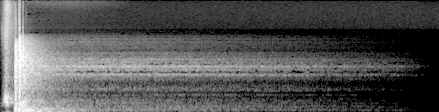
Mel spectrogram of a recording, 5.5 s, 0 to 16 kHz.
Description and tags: Epic Logo Intro part 1: Impact and Gas
Made for this request in Audacity. .aup available here.
Something moves fast and then explodes and a voice gas sound remains.
Part of what can be seen in:
audacity, breaking, destruction, device, effect, epic, float, gas, haunted, horror, intro, logo, mixed, scary, showdown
